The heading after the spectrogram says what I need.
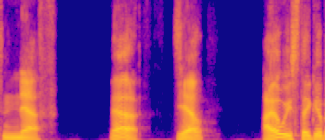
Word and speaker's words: Neef: since you've painted this picture I'm gonna say nafe oh close no it's Neff yeah I always think of it as Neff because I'm like erroneously reading two F's well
